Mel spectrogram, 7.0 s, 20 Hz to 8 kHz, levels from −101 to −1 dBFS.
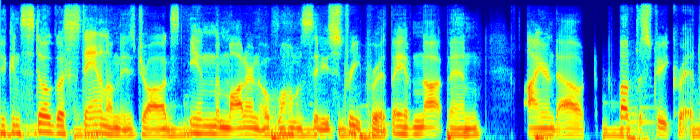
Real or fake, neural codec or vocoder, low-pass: fake; codec, 16 kHz, 1 kbps, X-Codec, HuBERT features, trained on balanced general audio; 7.2 kHz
